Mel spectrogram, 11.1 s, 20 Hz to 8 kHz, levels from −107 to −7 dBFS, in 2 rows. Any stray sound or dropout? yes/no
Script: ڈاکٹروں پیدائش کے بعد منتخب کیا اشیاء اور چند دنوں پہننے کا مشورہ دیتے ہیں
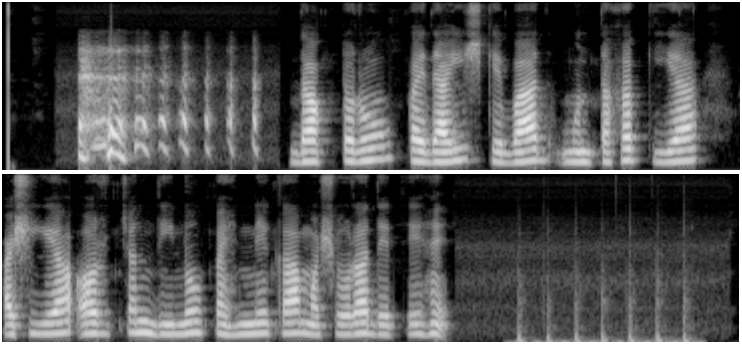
yes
